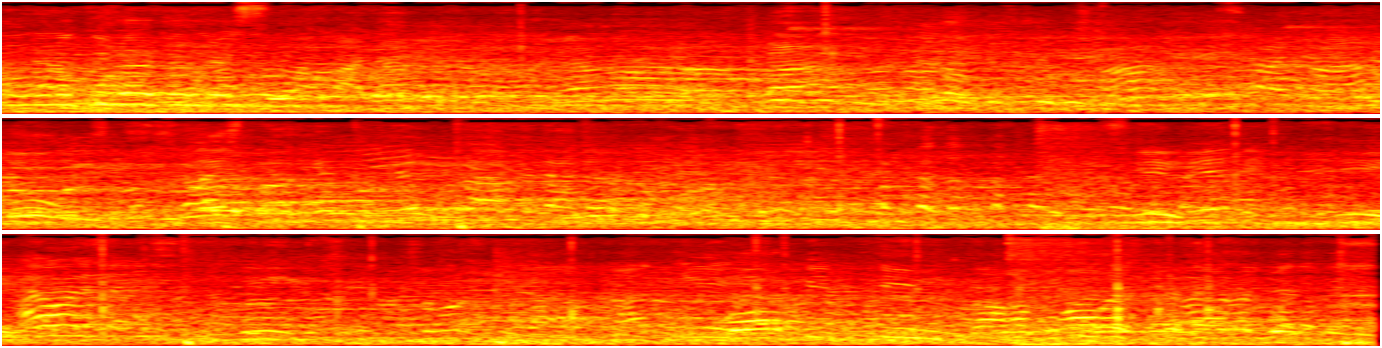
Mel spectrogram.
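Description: Several men argue loudly with one another, with voices overlapping.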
